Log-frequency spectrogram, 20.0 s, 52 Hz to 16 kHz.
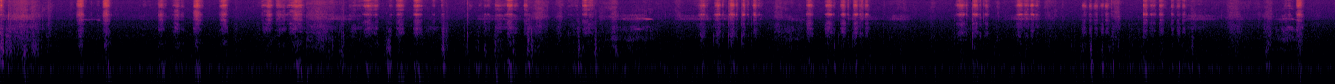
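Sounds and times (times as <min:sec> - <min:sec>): faint low hum: 0:00.0 - 0:20.0
drawing tool scratching paper: 0:02.4 - 0:04.6, 0:05.3 - 0:09.0, 0:10.5 - 0:11.4, 0:12.1 - 0:13.0, 0:14.4 - 0:15.6, 0:16.2 - 0:17.8.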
